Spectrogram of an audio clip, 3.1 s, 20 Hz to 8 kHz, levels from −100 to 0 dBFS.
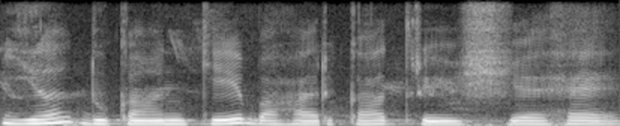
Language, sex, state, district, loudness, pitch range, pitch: Hindi, female, Jharkhand, Deoghar, -14 LUFS, 190-210 Hz, 200 Hz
